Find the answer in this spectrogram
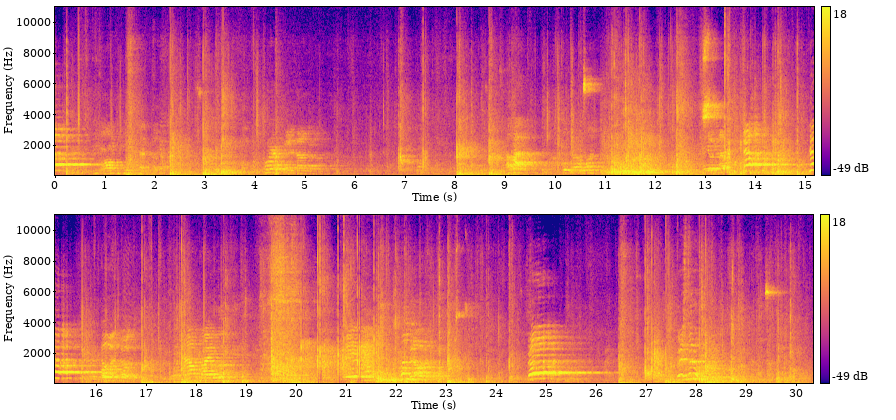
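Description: Basketball game sound in a gymnasium: a ball bouncing on the court with repeated thuds, and players' voices calling out over the play.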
